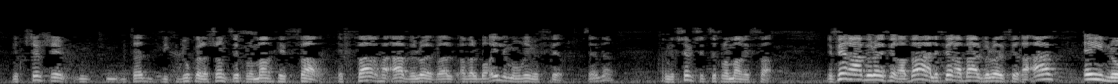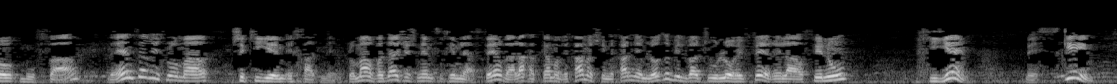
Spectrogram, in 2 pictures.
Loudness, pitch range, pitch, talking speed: -20 LUFS, 130-180 Hz, 145 Hz, 165 wpm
